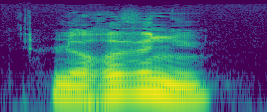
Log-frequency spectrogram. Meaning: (verb) past participle of revenir; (noun) 1. revenue 2. income 3. tempering, drawing
- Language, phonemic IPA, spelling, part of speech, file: French, /ʁə.v(ə).ny/, revenu, verb / noun, Fr-revenu.ogg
